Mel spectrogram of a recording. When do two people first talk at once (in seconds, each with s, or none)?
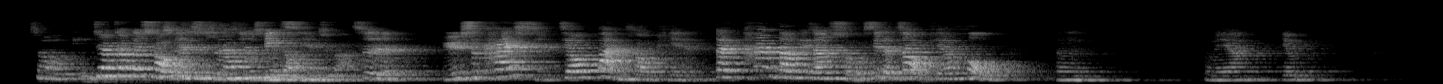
1.5 s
